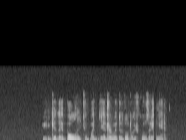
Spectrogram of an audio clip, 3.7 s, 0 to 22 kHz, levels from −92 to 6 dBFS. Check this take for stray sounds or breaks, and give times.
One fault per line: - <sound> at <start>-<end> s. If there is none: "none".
- dropout at 3.1-3.1 s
